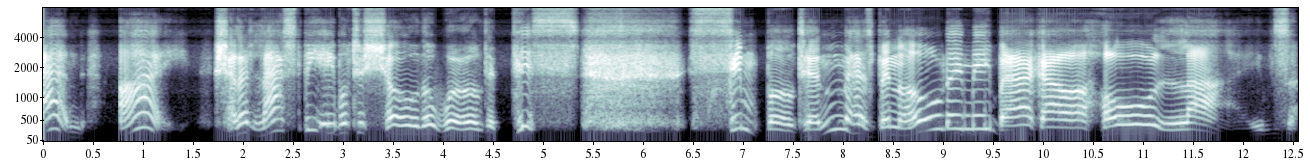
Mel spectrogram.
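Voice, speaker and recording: In a put-on character voice at a middle pitch, the speaker talks at a very slow pace with very wide pitch swings. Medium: audio drama. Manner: haughty, argumentative.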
